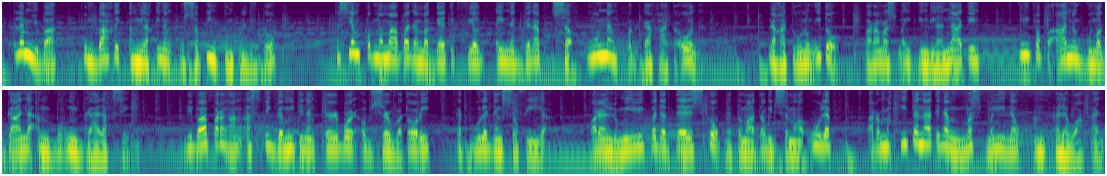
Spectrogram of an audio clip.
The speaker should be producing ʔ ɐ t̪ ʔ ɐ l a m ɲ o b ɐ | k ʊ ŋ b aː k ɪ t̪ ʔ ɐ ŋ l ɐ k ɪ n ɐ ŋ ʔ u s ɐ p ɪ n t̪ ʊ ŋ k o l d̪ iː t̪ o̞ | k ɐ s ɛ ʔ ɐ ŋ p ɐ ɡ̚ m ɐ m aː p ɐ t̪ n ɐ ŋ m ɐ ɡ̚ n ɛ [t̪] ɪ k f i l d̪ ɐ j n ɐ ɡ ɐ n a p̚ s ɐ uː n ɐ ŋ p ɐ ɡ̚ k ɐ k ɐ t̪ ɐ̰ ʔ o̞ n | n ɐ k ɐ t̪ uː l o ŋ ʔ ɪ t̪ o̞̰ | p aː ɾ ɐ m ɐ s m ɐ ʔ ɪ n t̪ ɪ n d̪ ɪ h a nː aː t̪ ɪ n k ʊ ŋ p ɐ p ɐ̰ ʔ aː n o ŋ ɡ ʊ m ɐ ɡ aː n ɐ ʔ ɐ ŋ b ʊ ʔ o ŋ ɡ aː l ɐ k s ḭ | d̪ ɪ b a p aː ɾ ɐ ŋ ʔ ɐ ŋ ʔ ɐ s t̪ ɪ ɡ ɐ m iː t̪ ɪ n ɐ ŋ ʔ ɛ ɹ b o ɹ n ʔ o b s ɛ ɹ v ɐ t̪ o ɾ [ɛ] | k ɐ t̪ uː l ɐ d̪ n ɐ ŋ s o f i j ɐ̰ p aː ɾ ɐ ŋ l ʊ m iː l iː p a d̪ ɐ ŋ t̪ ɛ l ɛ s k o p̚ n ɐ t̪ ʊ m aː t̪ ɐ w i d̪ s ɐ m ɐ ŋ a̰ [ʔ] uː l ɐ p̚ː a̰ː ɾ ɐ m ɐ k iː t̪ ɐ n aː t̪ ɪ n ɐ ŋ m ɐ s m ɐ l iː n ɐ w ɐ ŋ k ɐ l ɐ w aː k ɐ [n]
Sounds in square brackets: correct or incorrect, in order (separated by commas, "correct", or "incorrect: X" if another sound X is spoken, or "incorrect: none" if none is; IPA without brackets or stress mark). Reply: correct, incorrect: i, correct, correct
